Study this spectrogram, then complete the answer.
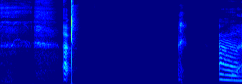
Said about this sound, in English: Oh, I gasp and giggle.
